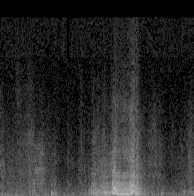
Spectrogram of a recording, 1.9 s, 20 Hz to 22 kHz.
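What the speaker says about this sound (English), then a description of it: "you can open it from one side all the way, go back to the other side with the dual zipper" Dual zipper on a Bellroy Venture Sling 6L bag pulled open, a soft close scratchy zip rising to a brief louder run with no voices.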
